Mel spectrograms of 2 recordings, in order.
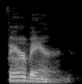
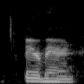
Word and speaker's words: Fairbairn: Fairbairn. Fairbairn.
